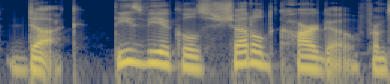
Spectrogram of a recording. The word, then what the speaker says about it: DUKW: The key to beach logistics was the DUKW, an amphibious truck that soldiers pronounced duck.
